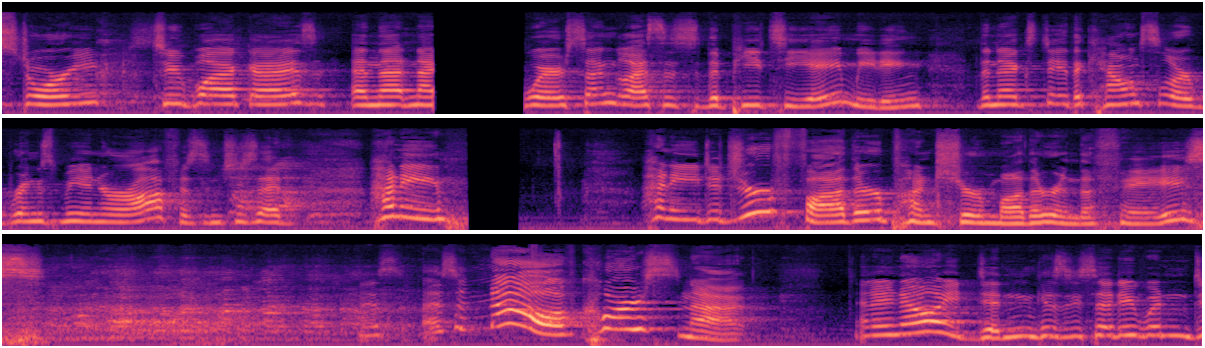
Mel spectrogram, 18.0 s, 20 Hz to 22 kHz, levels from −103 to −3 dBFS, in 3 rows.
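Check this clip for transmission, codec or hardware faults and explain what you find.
Two playback stalls interrupt the audio. The first runs from 2.15 to 2.61 s, about 0.46 s, and the second from 8.33 to 8.59 s, about 0.26 s. Each time the sound cuts off mid-flow, goes completely silent, then resumes. The likely cause is the player running short of buffered data, or its output thread being blocked, so nothing reached the device until it recovered. On a waveform each stall is a flat line, and on a spectrogram it is a full-height blank band with abrupt edges.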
